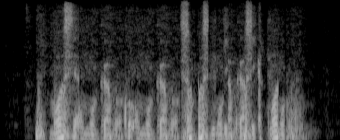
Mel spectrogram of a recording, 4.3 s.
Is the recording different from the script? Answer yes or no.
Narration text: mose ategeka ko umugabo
yes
